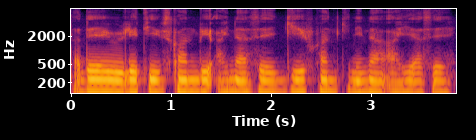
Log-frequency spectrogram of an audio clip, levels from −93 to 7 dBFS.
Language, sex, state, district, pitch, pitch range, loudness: Nagamese, male, Nagaland, Kohima, 115 Hz, 110-115 Hz, -16 LUFS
